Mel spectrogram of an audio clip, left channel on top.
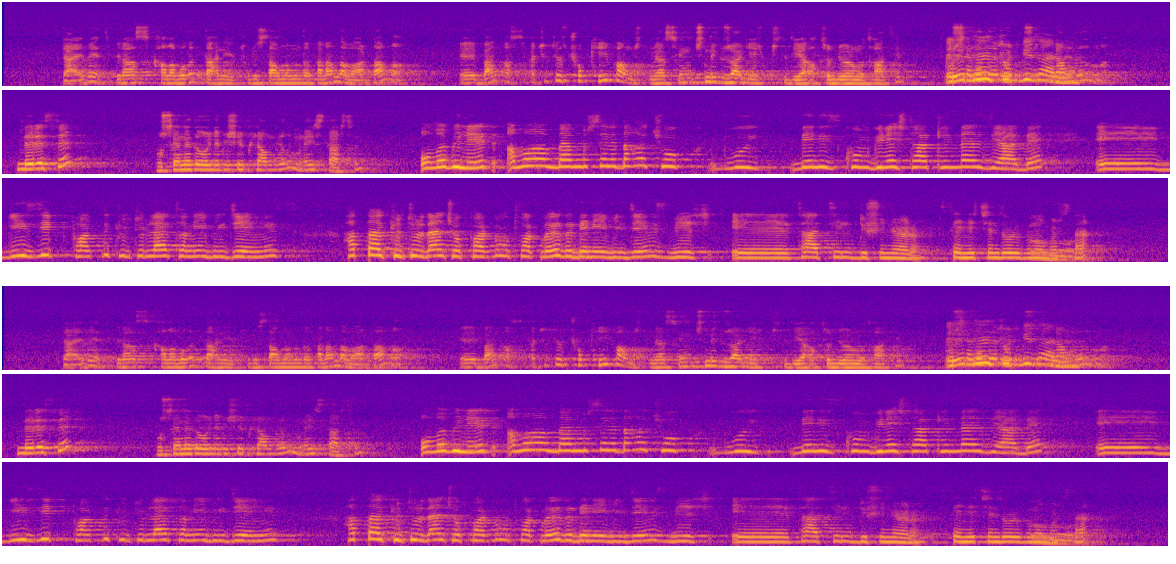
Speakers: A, on the left (about 50°); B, on the left (about 30°).
A: Ya evet biraz kalabalık da hani turist anlamında falan da vardı ama e, ben as- açıkçası çok keyif almıştım. Ya senin için de güzel geçmişti diye hatırlıyorum o tatil.
B: Evet
A: Bu sene
B: evet
A: de
B: çok
A: öyle bir
B: güzeldi.
A: şey planlayalım mı?
B: Neresi?
A: Bu sene de öyle bir şey planlayalım mı? Ne istersin?
B: Olabilir ama ben bu sene daha çok bu deniz, kum, güneş tatilinden ziyade eee, gezip farklı kültürler tanıyabileceğimiz hatta kültürden çok farklı mutfakları da deneyebileceğimiz bir eee, tatil düşünüyorum. Senin için de uygun
A: Hmm.
B: olursa.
